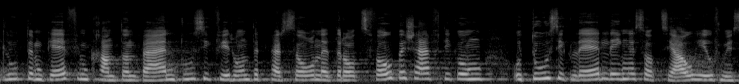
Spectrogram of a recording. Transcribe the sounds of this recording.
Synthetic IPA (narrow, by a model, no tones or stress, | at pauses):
tlutəmɡɛfɪmkʰχɑnt̪onbæːrntuːsikfiːɾhʊnd̪ət̚pʰɛɾsoːnətɾɔt͡sfɔwbɛʃæftiɡʊŋ | ʊtuːsiɡlɛːrlɪŋəsɔt͡sjɑːlhɪlfmyəs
